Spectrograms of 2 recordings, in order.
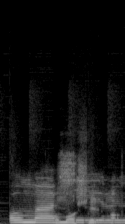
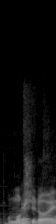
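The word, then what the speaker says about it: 面白い: What's the first syllable before I read it? Oh, never mind. Got it. Okay, what is it? Omashiru. Omoshiroi. Omoshiroi.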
